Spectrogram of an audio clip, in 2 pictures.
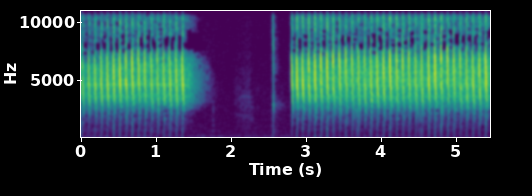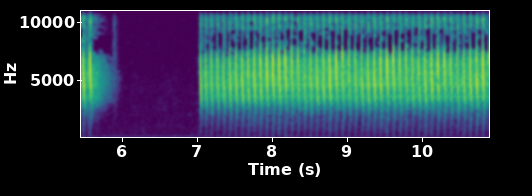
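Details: Ciblek kristal, the bar-winged prinia, singing for tutoring caged birds. It gives long, high, rapid trills of sharp repeated notes, three bursts of roughly three to four seconds each, split by short silences.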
